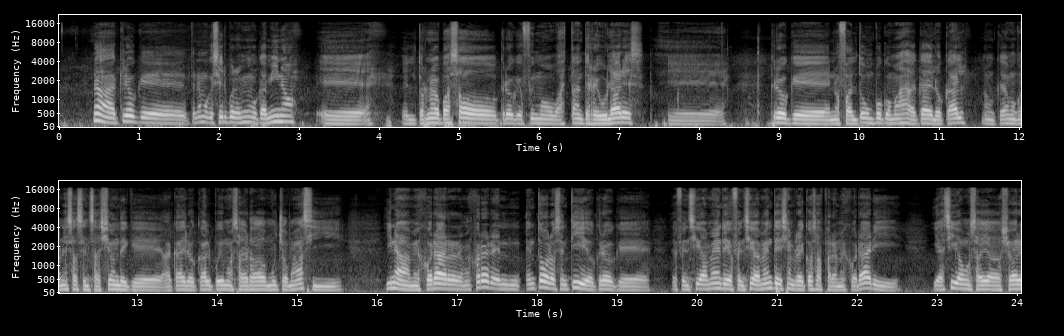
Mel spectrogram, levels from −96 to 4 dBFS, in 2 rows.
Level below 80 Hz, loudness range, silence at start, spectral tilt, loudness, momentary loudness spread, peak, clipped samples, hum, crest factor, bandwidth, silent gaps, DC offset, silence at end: -50 dBFS; 2 LU; 0 s; -6 dB/octave; -22 LUFS; 11 LU; -6 dBFS; under 0.1%; none; 16 dB; 17 kHz; none; under 0.1%; 0 s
